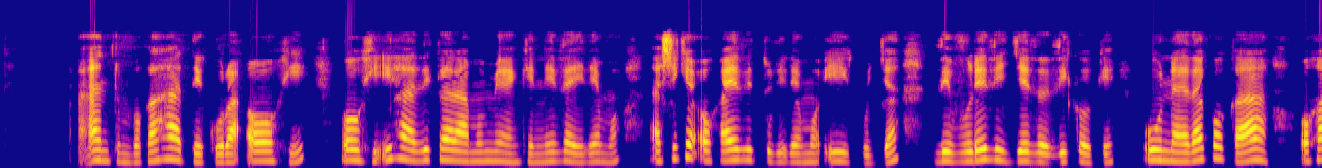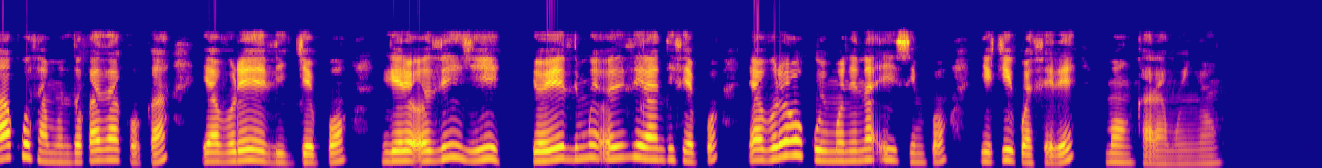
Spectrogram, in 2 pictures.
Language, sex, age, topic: Oshiwambo, female, 25-35, agriculture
